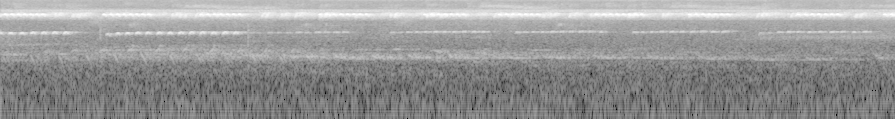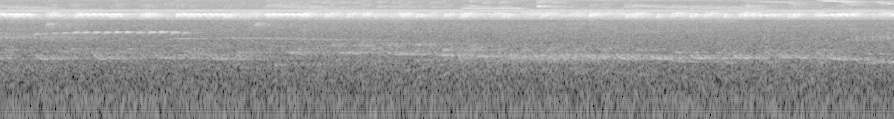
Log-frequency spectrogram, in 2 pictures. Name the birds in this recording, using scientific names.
Mesembrinibis cayennensis, Formicarius analis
